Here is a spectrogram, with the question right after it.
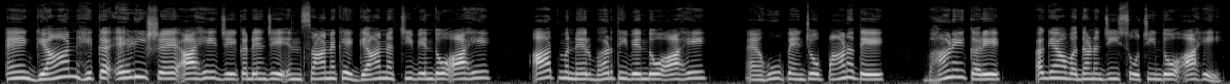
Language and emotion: Sindhi, neutral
